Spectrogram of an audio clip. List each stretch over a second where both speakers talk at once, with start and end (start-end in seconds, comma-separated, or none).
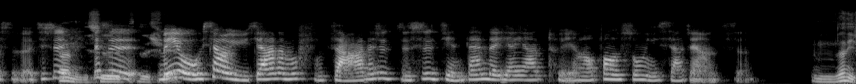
0.6-1.8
